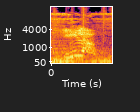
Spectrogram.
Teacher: Ang letrang I naman, mas mataas ang posisyon ng dila, medyo sarado ang bibig.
